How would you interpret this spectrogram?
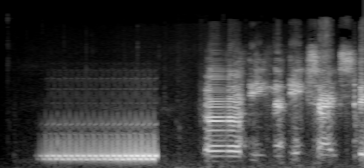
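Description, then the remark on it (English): A steady, buzzy electronic calling tone from an internet phone call, with the phone held up to a microphone, holds for just over a second, then cuts off, and after a short pause a voice begins speaking. “we basically had to get a call happening with them on the internet and then put the phone up to our microphones and speak to them across the seas.”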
